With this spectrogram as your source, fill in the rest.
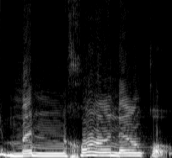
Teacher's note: نون ساکن کے بعد حروف حلقی میں سے خار ہے, یہاں پہ آپ نے اظہار کرنا ہے, جلدی پڑھیں گے.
